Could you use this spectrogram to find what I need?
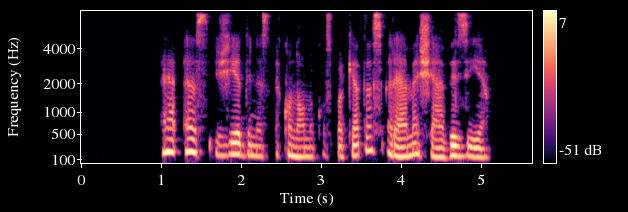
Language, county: Lithuanian, Klaipėda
